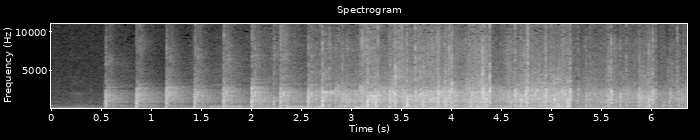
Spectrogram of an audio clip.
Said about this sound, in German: Am Ende sind nicht nur die Schauspielerinnen geschafft, auch das Publikum verpasst beinahe den Einsatz für den Schlussapplaus. Als versehentlich wieder das Bühnenlicht angeht, der Saal aber dunkel bleibt.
